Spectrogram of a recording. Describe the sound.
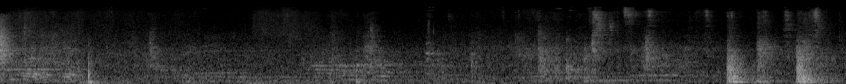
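A door or window is pushed shut in a room where people talk in the background, with a few sharp knocks and thuds, the loudest two near the end.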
